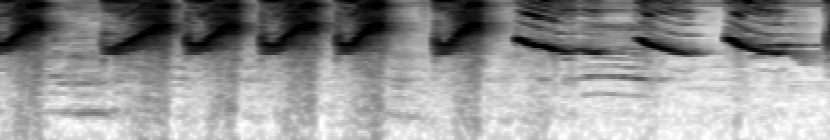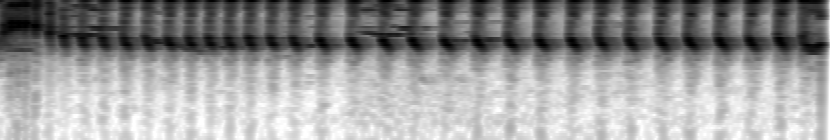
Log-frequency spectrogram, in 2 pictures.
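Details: Olive-winged bulbul (kapas tembak, Padang type) singing a lure to provoke rivals: loud harsh chirps, then downslurred whistles, then a long rapid rattle of evenly spaced high chattering notes.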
